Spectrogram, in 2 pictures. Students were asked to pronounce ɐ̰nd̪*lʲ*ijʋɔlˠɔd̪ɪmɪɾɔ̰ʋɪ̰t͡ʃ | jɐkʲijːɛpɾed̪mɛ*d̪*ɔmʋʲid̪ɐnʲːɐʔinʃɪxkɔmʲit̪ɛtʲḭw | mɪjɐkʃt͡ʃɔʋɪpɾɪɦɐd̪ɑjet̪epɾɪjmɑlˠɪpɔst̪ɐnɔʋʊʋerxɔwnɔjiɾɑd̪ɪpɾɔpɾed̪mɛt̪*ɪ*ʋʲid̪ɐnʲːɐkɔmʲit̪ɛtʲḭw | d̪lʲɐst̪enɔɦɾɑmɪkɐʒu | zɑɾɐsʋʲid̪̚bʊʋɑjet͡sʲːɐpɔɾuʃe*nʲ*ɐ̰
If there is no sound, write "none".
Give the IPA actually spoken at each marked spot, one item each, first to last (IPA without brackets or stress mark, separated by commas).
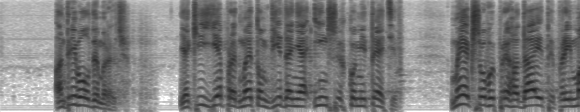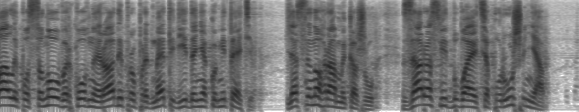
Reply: ɾʲ, t̪, ɪ, nʲː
